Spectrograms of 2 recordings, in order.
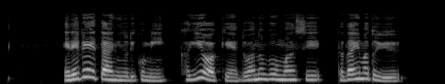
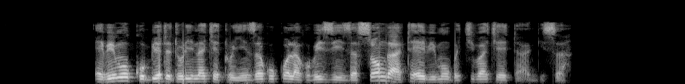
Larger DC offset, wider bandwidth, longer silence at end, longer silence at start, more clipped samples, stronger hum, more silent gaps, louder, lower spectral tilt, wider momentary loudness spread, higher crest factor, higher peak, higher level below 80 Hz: neither; first, 11.5 kHz vs 7.8 kHz; second, 0.45 s vs 1.15 s; second, 0.65 s vs 0.95 s; neither; neither; neither; second, -28 LUFS vs -17 LUFS; first, -5.5 dB/octave vs -3 dB/octave; about the same, 10 LU vs 9 LU; about the same, 18 dB vs 16 dB; second, -10 dBFS vs -2 dBFS; second, -78 dBFS vs -56 dBFS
